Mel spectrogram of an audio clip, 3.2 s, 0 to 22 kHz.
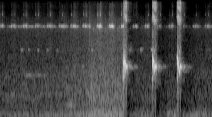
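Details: Wild yellow-vented bulbul, recorded in natural surroundings as a lure for wild birds, giving three loud, harsh 'chuk' notes about 0.4 seconds apart after a quiet stretch, over a steady high insect buzz.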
